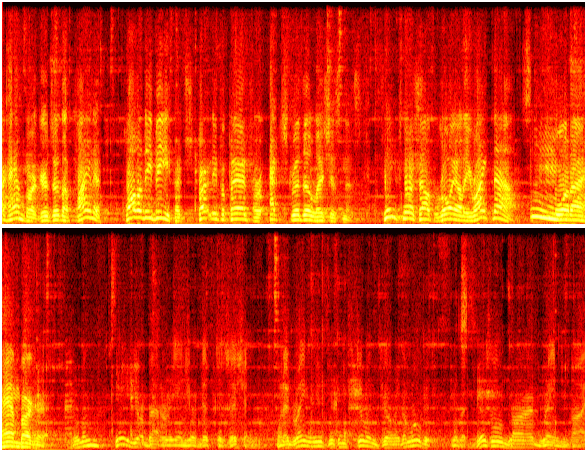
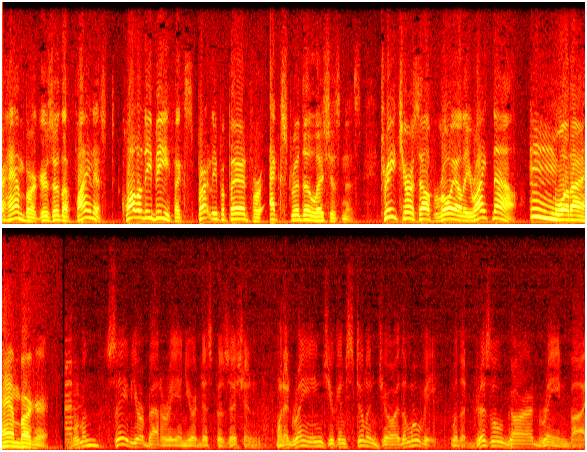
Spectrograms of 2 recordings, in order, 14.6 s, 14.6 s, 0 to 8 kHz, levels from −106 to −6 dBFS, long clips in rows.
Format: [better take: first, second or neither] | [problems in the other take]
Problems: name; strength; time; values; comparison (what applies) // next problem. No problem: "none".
second | noise reduction (neural separator model SepFormer DNS4)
